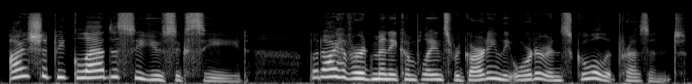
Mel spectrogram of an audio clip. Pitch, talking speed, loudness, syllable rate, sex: 240 Hz, 180 wpm, -18 LUFS, 4.6 syllables/s, female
